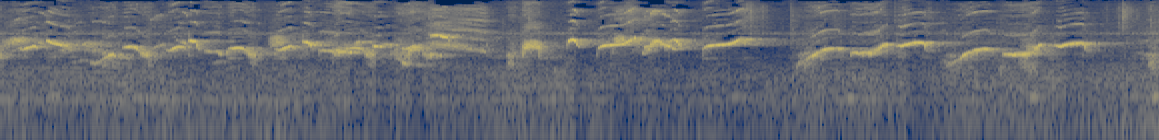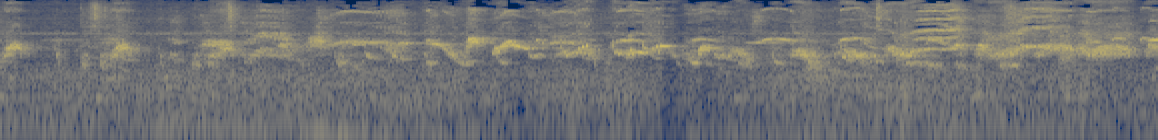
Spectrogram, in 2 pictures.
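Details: Caged hwamei pouring out energetic song: dense bursts of rapid whistled and warbled notes, swooping in pitch, with short breaks between phrases.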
